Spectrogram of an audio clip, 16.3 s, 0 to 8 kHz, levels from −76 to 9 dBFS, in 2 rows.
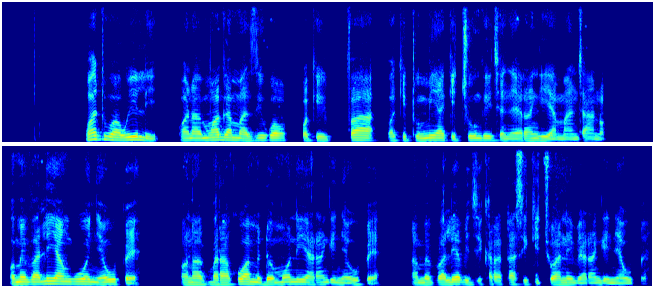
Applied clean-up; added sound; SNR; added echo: none; none; none; none.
